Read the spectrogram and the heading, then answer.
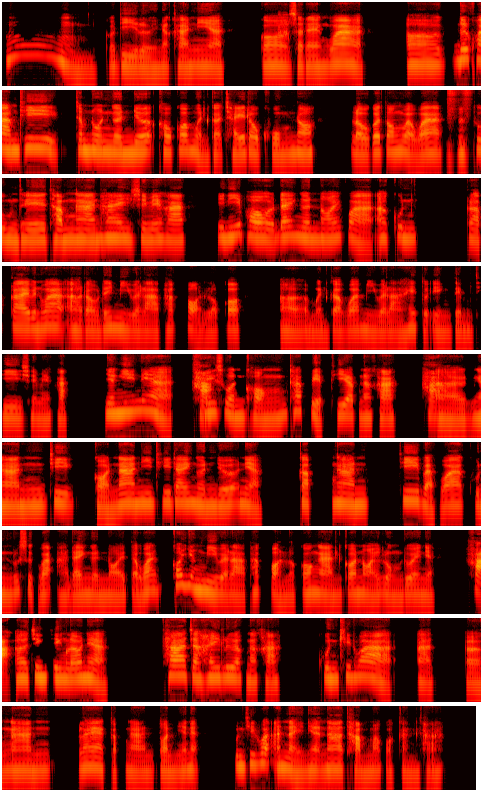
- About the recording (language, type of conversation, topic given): Thai, podcast, งานที่ทำแล้วไม่เครียดแต่ได้เงินน้อยนับเป็นความสำเร็จไหม?
- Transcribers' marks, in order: chuckle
